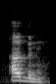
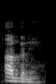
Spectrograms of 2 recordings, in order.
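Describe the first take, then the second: No difference in how they are said.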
